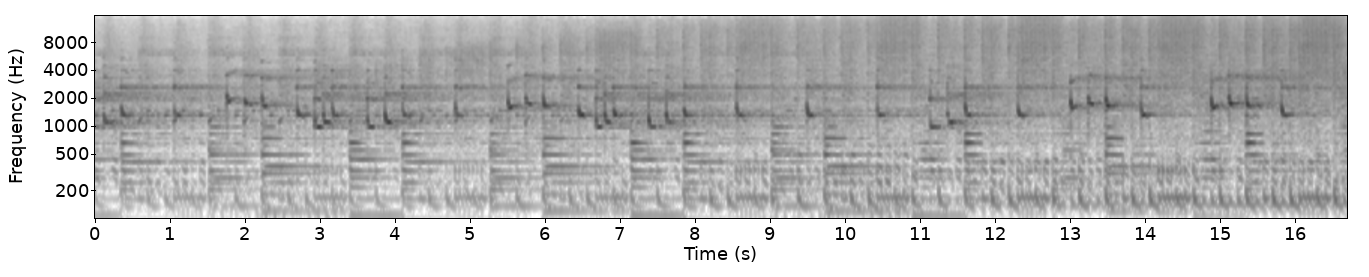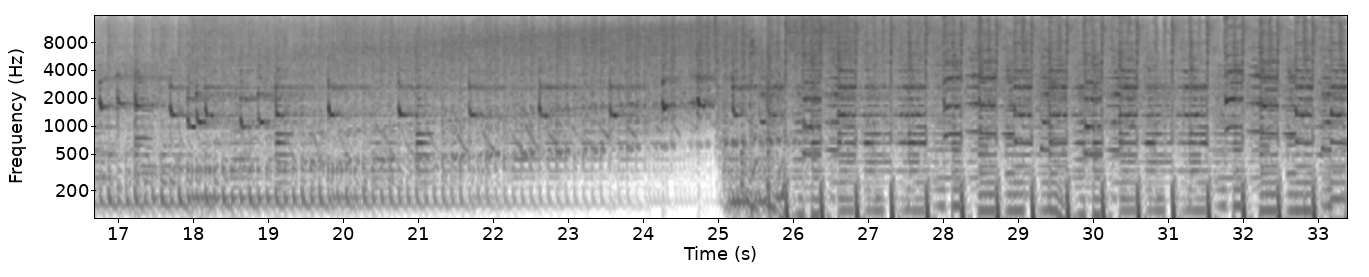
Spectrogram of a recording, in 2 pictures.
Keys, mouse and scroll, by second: 8.8 click, 9.9 ctrl+c, 10.2 alt+Tab, 11.8 click, 13.2 click, 14.0 Return, 19.9 ctrl+Num_Lock, 20.2 s, 21.5 click, 27.3 z, 28.2 ctrl+s, 29.3 click, 32.8 Delete.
